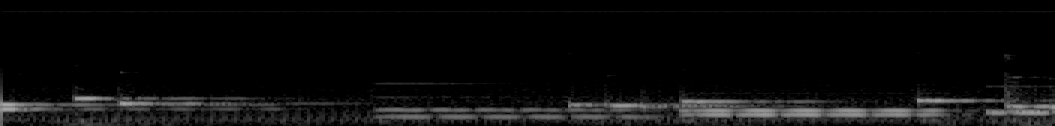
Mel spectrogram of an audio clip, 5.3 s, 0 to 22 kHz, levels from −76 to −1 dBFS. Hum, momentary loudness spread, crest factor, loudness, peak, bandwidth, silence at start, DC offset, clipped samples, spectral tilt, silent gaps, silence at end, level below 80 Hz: none; 17 LU; 18 dB; -40 LUFS; -22 dBFS; 16 kHz; 0 s; under 0.1%; under 0.1%; -6.5 dB/octave; none; 0 s; -70 dBFS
